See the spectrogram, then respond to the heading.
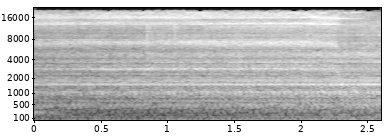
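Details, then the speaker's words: Home-built Farm Boy hit-and-miss model engine, cylinder pressurised with a small air compressor: steady high hiss of air bleeding past the intake valve; the seat leaks and needs relapping. "so the seat on the intake valve isn't great and just feel a bit of air coming out so that will need to be relapped"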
